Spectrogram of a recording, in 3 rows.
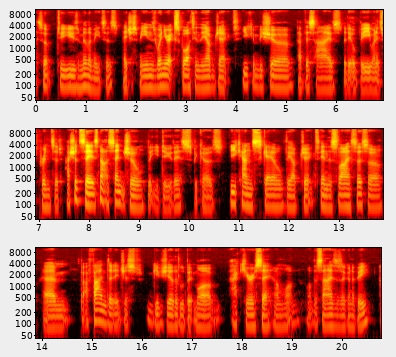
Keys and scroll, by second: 9.4 Tab, 15.0 Tab.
